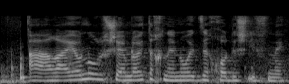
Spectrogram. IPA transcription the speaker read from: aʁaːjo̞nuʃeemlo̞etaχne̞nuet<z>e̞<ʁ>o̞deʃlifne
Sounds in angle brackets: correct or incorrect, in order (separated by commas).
correct, incorrect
